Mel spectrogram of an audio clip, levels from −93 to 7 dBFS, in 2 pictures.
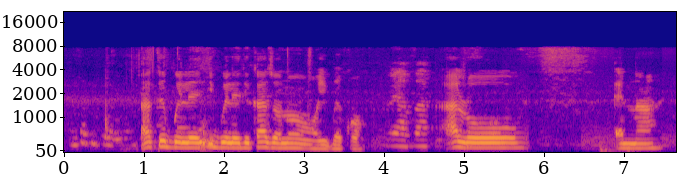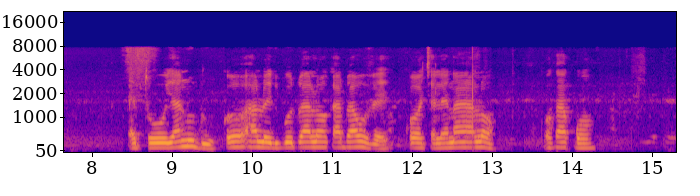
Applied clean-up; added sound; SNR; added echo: none; none; none; none.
